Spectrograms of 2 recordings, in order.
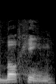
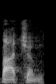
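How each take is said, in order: First: The name does not begin like 'botch'. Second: The name begins like the word 'botch'. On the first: The speaker calls it right. "that's Bochim" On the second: The speaker calls it wrong. "not Bochim. Some people say Bochim like they really botched this up"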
